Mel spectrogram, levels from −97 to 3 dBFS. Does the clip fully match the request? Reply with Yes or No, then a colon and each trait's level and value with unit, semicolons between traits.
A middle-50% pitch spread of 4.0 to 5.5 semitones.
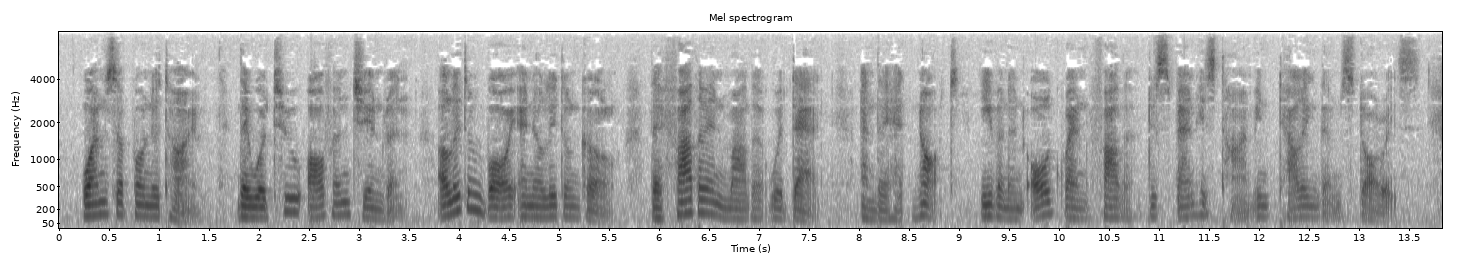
No: average, 3.1 semitones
